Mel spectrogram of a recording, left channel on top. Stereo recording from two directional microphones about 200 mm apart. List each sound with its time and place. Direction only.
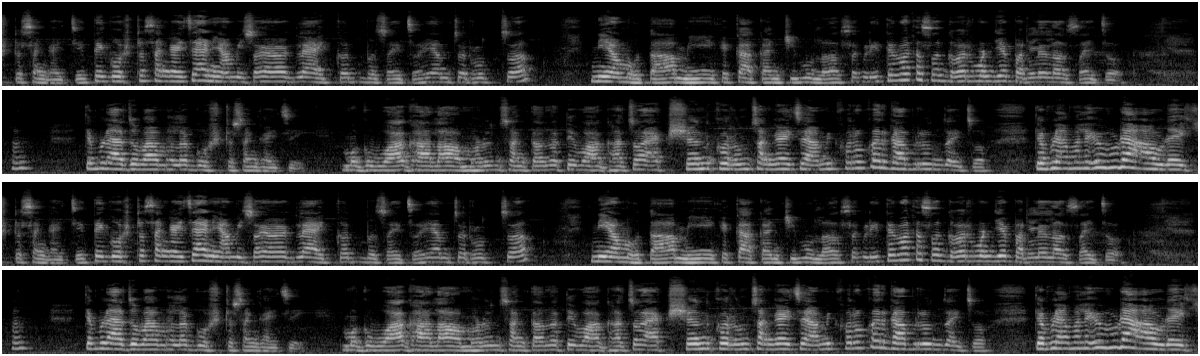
0.1 s a woman's voice: 5° right (ahead or behind)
